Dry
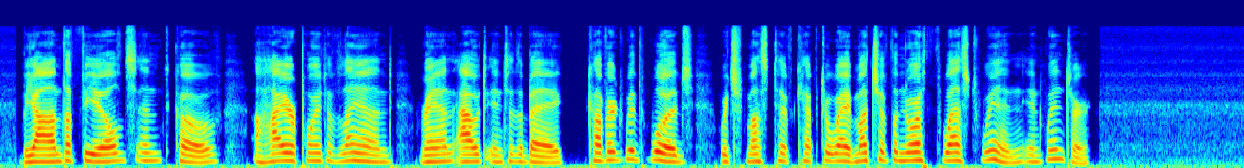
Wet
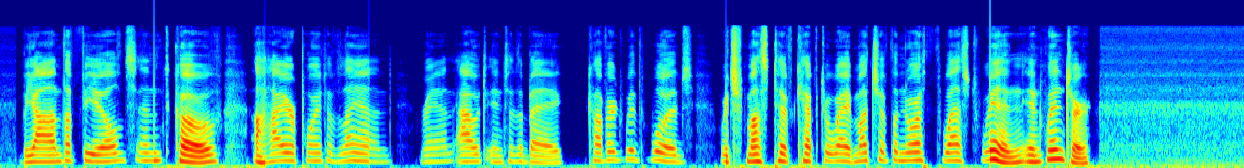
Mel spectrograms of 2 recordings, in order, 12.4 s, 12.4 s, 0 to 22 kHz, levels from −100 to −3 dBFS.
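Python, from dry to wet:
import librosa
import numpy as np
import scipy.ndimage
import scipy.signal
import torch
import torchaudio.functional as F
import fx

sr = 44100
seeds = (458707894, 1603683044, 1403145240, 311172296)

y = fx.gain(x, sr, db=fx.steps((0.0, -2.0), (1.54, 8.0), (2.65, -3.5), (3.69, -14.0), (4.56, -5.0), (7.26, 6.5), (8.17, -2.0), (9.9, 10.0)))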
